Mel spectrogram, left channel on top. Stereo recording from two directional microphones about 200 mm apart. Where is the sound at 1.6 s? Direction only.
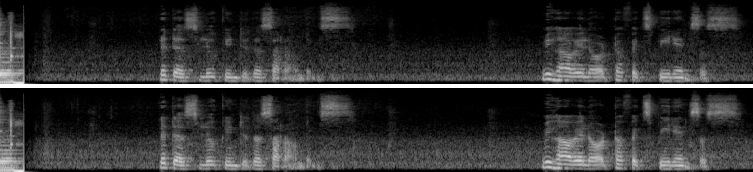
25° right (ahead or behind).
